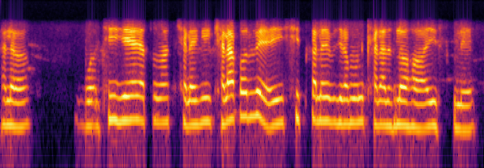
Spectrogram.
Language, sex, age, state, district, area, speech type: Bengali, female, 30-45, West Bengal, Dakshin Dinajpur, urban, conversation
